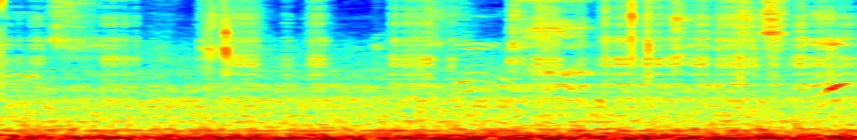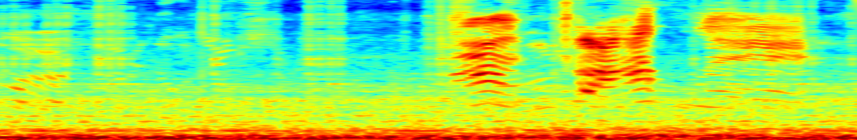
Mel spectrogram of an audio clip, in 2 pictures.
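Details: Toyota Camry while driving: a steady, low buzz under the road rumble, coming from the dash cam or its power supply. Cause unclear.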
